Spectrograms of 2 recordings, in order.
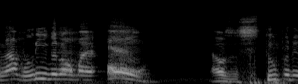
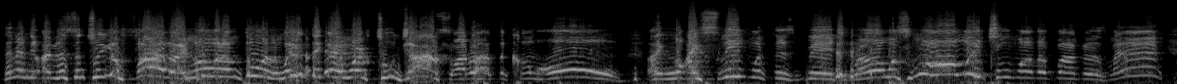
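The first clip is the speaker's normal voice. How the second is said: put-on drunk father; 8 semitones higher than usual. Drunk father berating his four kids, hammed-up shouting rant. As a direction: imitate a worked-up drunk dad ranting at his children. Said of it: "it's because he was drunk".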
